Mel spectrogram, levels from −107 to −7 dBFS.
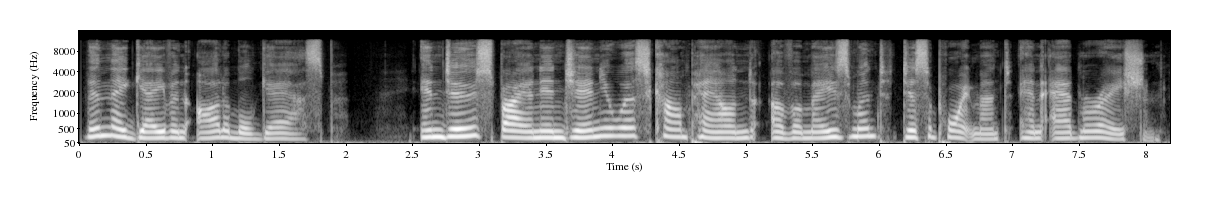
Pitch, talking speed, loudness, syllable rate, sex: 205 Hz, 115 wpm, -19 LUFS, 4.5 syllables/s, female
